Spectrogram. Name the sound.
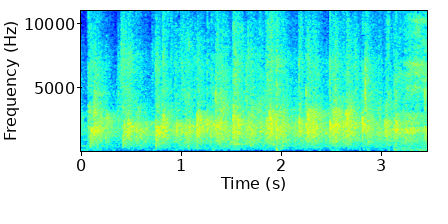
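audience clapping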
